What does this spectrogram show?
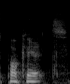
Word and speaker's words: Pocket: Um, Alex, if I can just get your name and title, please, and how we spell it. Yes. So, it's Alex Pocket.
